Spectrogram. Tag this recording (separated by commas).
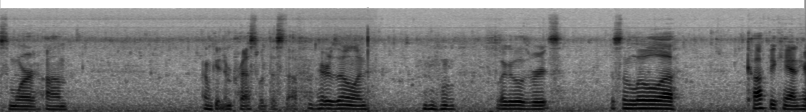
Speech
